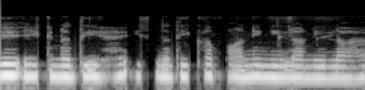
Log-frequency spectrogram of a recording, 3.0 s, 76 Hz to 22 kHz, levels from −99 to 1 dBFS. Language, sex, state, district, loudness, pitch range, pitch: Hindi, female, Punjab, Fazilka, -17 LUFS, 175-185 Hz, 180 Hz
